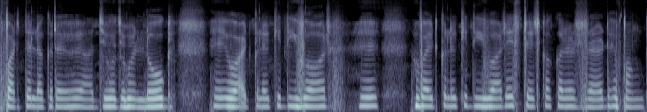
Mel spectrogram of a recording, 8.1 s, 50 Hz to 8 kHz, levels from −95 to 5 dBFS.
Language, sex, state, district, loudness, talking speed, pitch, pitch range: Hindi, female, Bihar, Madhepura, -27 LUFS, 195 wpm, 215 Hz, 210-225 Hz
